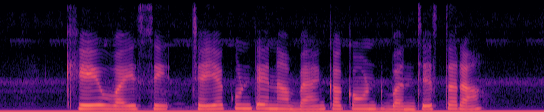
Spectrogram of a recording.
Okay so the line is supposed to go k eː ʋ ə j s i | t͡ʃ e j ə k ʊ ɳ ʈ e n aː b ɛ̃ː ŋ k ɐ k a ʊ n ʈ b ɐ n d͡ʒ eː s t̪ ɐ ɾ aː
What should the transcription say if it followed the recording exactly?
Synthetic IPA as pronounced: kʰ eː ʋ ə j s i | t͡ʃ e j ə k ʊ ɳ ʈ e n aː b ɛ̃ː ŋ k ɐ k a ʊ ɳ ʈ b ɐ n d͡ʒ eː s t̪ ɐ ɾ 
